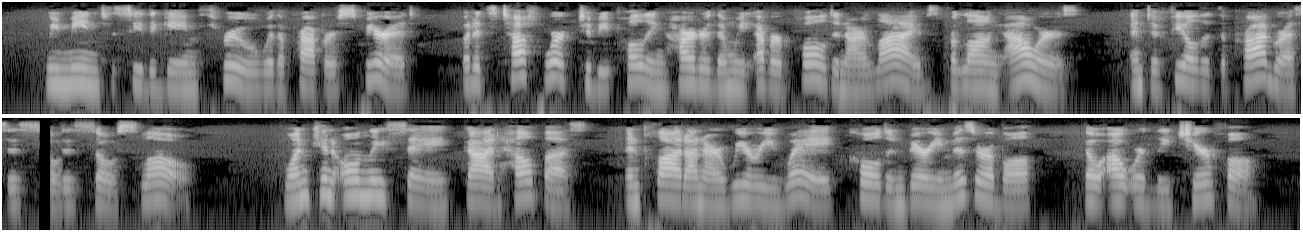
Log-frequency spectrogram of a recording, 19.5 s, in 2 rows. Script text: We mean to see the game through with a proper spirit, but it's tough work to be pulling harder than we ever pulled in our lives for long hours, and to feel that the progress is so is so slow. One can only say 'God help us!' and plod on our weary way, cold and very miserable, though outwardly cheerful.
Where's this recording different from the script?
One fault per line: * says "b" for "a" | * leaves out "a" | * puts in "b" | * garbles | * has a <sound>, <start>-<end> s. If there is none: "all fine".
* has a dropout, 10.0-10.1 s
